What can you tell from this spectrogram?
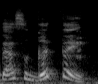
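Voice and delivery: usual speaking voice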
